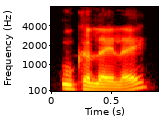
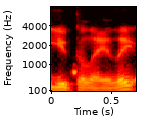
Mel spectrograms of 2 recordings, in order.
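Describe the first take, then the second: First: The word is said the Hawaiian way. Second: The word is said the common English way. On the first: The speaker calls it right. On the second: The speaker calls it wrong.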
